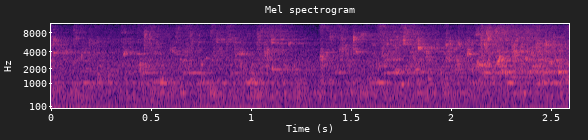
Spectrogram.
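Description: Phytoplankton culture, harvested the night before and chilled in a refrigerator, pours into a jar in a steady, continuous trickle of liquid with light dripping texture, close and moderately quiet throughout.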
